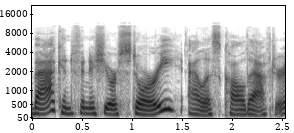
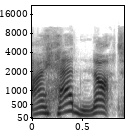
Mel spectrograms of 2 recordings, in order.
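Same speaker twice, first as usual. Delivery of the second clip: sharp, snapping, very angry. The Mouse answers Alice sharply and very angrily. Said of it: "sharply and very angrily".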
